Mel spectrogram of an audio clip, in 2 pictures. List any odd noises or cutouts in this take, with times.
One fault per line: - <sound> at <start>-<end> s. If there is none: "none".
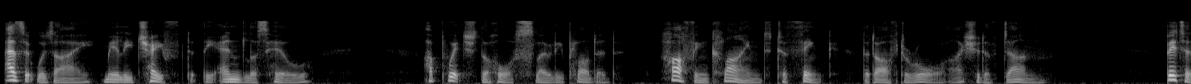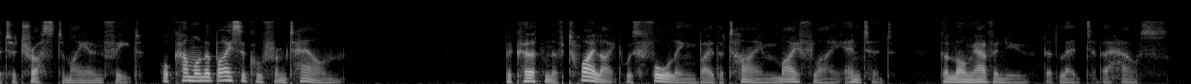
none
